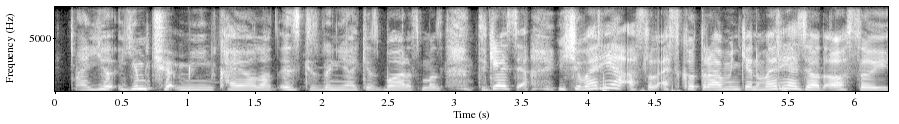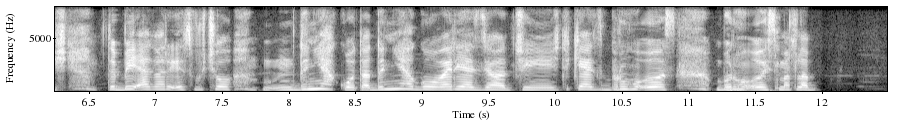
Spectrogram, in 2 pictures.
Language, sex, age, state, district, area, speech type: Kashmiri, female, 30-45, Jammu and Kashmir, Baramulla, rural, spontaneous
